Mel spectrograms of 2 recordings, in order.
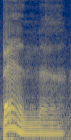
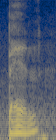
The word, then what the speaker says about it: Ben: she always calls me Ben, and I have to tell her, obviously jokingly, but I have to tell her, I say, look, Ben has 1 syllable. Ben, it's not Ben, yeah?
